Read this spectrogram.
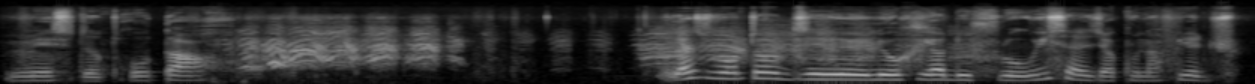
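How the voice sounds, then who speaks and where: A woman's voice: on the high side, unhurried, background noise. A woman commenting casually on her phone game as she plays, explaining with many hesitations and fillers. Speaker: gameplay commentator. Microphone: phone screen recording. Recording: game music behind the voice. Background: game music.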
